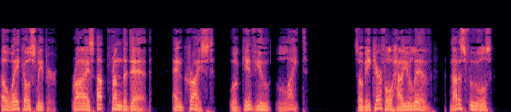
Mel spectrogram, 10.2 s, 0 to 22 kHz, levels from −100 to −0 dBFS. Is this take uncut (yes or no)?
yes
